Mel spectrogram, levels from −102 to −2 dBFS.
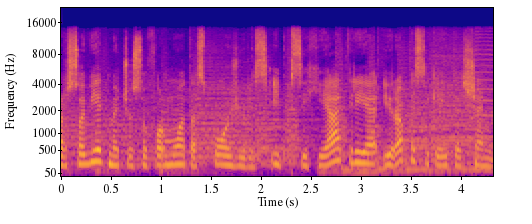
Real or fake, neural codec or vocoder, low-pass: fake; vocoder, 44.1 kHz, 128 mel bands every 512 samples, BigVGAN v2; 14.4 kHz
